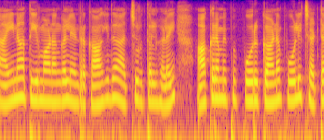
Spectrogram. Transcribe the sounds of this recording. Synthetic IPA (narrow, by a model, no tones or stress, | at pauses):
ɐɪnaːt̪iːɾmaːnɐŋɡɐɭɛndrɐkaːɣɪðɐːt͡ʃːɯɾɯt̪ːɐlɣɐɭɐɪaːkɾɐmɪpːɯpːoːɾɯkːaːnɐpoːlit͡ʃːɐʈːɐ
